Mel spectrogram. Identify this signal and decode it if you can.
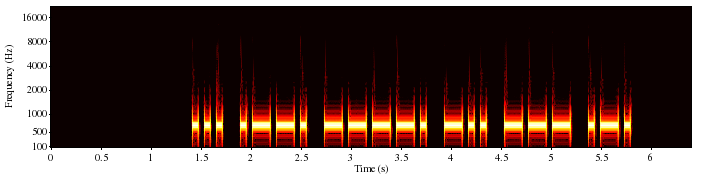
Morse code, heard as a keyed tone, about 21 wpm, 700 Hz. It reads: SP9DOR
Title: DXCC-100 Call Signs - 6 Characters - Repeated 3x - 20wpm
